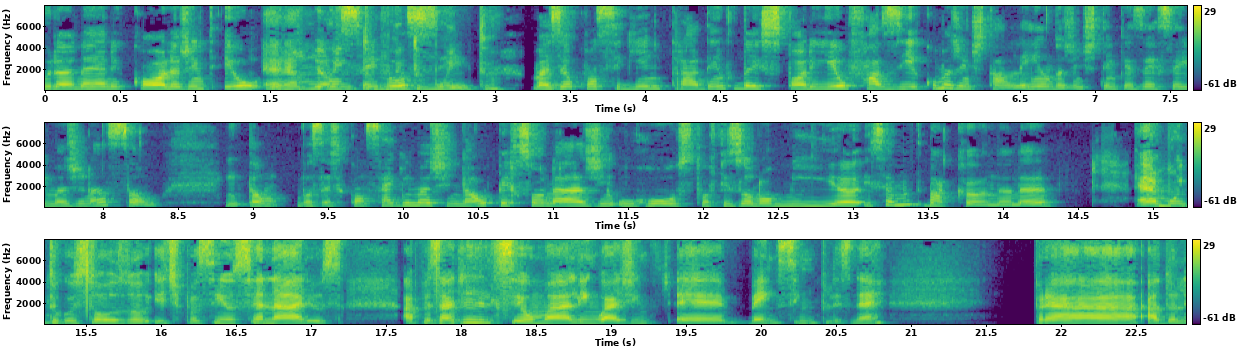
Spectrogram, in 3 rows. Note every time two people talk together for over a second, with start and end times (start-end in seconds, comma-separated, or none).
1.4-2.9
